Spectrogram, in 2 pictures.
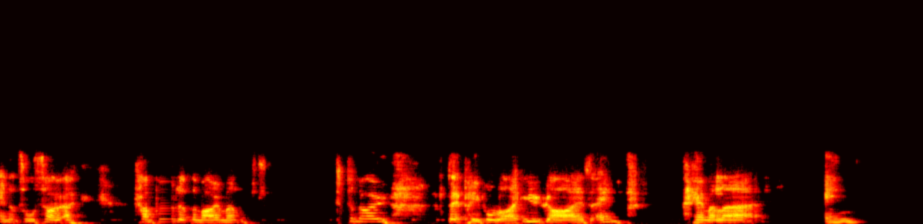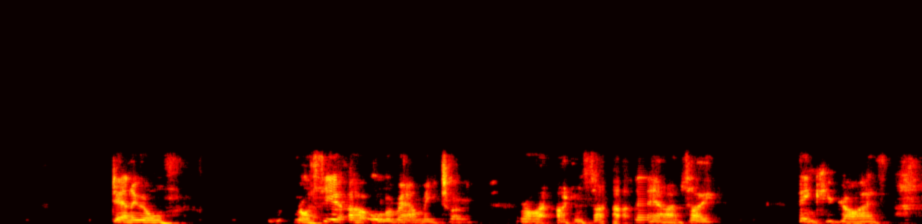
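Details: Adult woman from New Zealand who has a stammer. Stuttering.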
